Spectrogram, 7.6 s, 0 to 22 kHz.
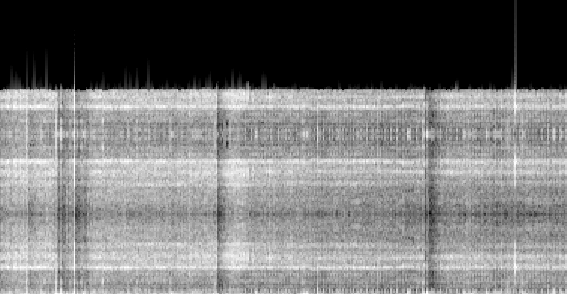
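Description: Honda 250 motocross bike's engine running on the throttle over a dirt track, with frequent knocks and rattles as the bike rides over rough ground.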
